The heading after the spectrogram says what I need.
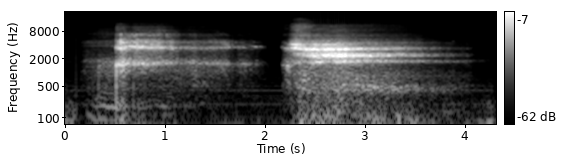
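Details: Loud snoring during sleep: two long, rasping breaths with a fluttering rattle.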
